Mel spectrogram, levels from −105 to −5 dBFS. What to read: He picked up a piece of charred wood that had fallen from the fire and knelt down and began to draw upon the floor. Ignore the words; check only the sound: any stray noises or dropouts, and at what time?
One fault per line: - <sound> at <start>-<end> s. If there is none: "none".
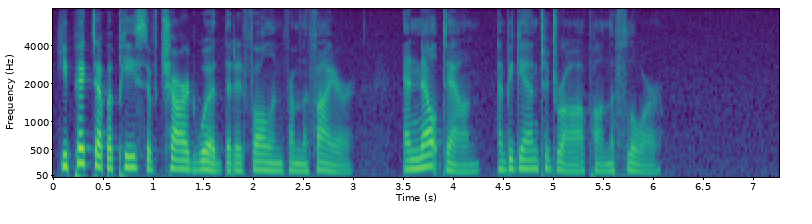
none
